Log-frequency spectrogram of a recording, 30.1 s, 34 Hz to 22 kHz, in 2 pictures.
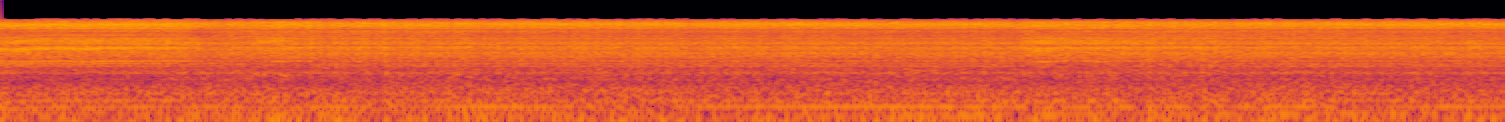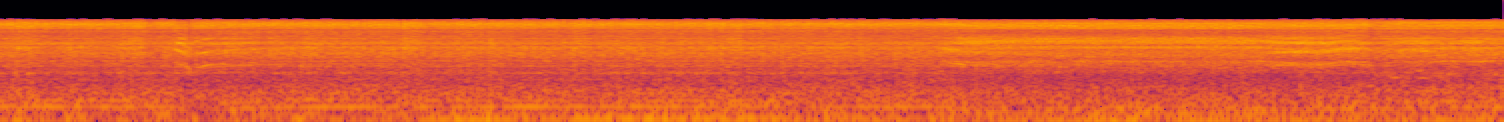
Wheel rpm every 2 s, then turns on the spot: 230, 230, 230, 230, 230, 230, 230, 240, 230, 230, 230, 230, 220, 190, 210.
none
